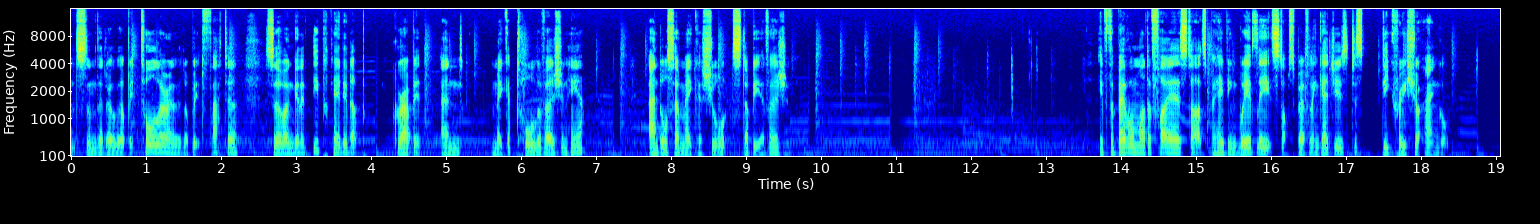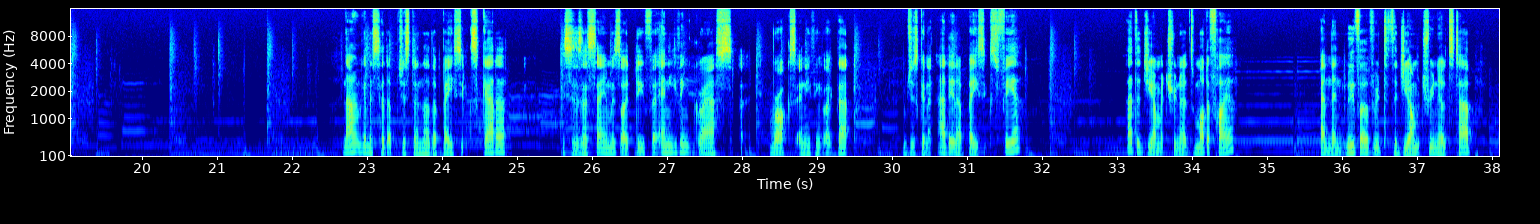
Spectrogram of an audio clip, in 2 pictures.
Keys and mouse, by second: 0.0 z, 2.4 shift+d, 3.1 y, 6.1 ctrl+shift+click, 6.8 shift+click, 7.6 g, 8.1 z, 9.5 click, 9.8 Tab, 9.9 z, 10.5 drag, 10.7 Tab, 11.0 g, 11.3 z, 11.8 shift+click, 12.0 Tab, 12.7 middle drag, 13.4 Tab, 13.7 middle click, 13.8 a, 14.2 s, 14.4 shift+z, 16.4 Tab, 17.7-19.4 drag, 22.3 Tab, 22.3 ctrl+s, 23.4 middle drag, 24.0-24.8 middle drag, 26.7 shift+a, 32.4 click, 33.0 drag, 34.7-36.0 drag.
